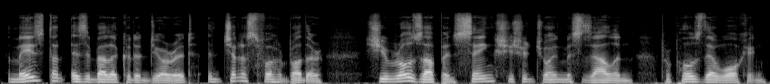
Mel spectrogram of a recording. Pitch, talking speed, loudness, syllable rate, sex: 115 Hz, 185 wpm, -19 LUFS, 5.5 syllables/s, male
